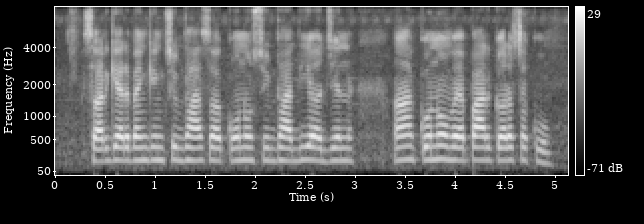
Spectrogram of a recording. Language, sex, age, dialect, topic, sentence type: Maithili, male, 51-55, Southern/Standard, banking, question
